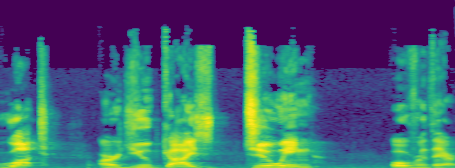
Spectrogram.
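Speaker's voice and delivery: halting, ground out through gritted teeth and pursed lips. Retelling what the archbishop said at the intervention, imitating speaking through gritted teeth. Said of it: "He said it with pursed lips and just grinding his teeth".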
